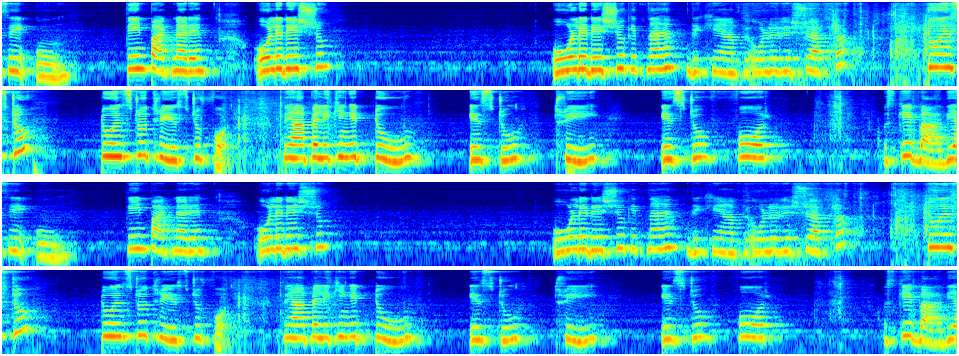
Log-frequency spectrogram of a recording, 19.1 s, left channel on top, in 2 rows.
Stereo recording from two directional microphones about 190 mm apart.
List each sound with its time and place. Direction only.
0.0 s a woman's voice: 45° left (ahead or behind)
5.5 s a woman's voice: 45° left (ahead or behind)
6.9 s a woman's voice: 25° left (ahead or behind)
8.9 s a woman's voice: 25° left (ahead or behind)
17.7 s squish: 40° left (ahead or behind)
18.3 s a woman's voice: 20° left (ahead or behind)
